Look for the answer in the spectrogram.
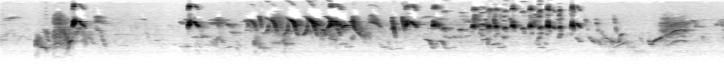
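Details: Eastern kingbird (Tyrannus tyrannus) in the wild, pouring out high, rapid, buzzy twitters and sputtering zigzag notes in a sustained run, ending with a rising squeaky phrase.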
